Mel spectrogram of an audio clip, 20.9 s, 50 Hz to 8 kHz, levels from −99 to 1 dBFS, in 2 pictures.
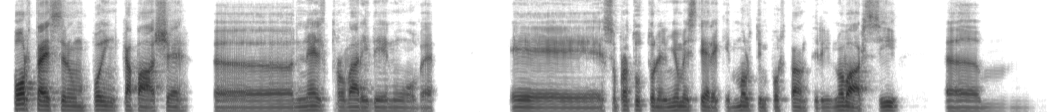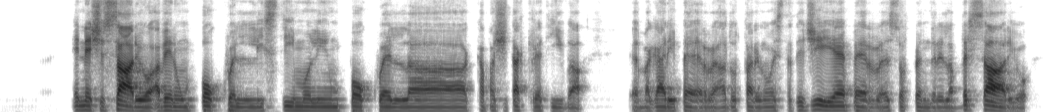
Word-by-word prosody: porta 135 -2 +7
a - - +10
essere 115 0 +1
un 105 -1 -6
po' 120 - +1
incapace, 100 -2 -1 0.2
uhm, 90 +1 -5
nel 105 +2 -2
trovare 95 -1 -1
idee 90 +1 -6
nuove 90 -1 -9 0.7
e 90 -2 -4
soprattutto 120 -2 -5
nel 95 -1 -3
mio 105 +2 -2
mestiere, 105 -2 -2
che - - -13
è - - -16
molto 105 +1 -3
importante 95 -1 -5
rinnovarsi, 105 +2 0 0.4
uhm, 90 0 -7 1.1
è - - -4
necessario 95 0 +8
avere 105 -1 +2
un 95 0 -4
po' 110 -3 +2
quelli 95 -2 -3
stimoli, 100 0 -2
un 95 0 -5
po' 100 -2 +1
quella 95 -1 +1
capacità - - -2
creativa, 95 -2 -6 0.4
ehm, - - -8
magari, 95 -2 0
per - - -2
adottare - - -4
nuove 95 +1 -6
strategie, 110 +3 0
per 95 -2 -2
sorprendere 90 -1 -6
l'avversario. 95 -1 +4
95 Hz, 125 wpm, -25 LUFS, 90-105 Hz, 1.1 s, a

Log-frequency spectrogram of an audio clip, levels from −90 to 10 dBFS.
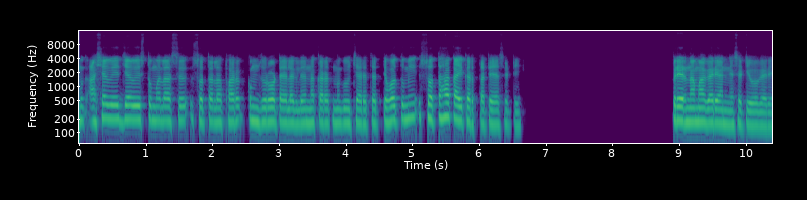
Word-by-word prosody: मग 185 - -4
अशा 180 +4 0
वेळेस, 200 -1 +1
ज्यावेळेस 195 -1 +2
तुम्हाला 185 -1 -1
असं 185 +1 -3 0.2
स्वतःला 175 -1 -2
फार 175 +1 0
कमजोर 175 -2 -1
वाटायला 170 -2 +2
लागलं, 165 +1 -2
नकारात्मक 165 0 -3
विचार 165 0 -3
येतात, 165 +1 -3
तेव्हा 180 +2 +3
तुम्ही 205 +2 -2
स्वतः 210 +2 +3
काय 190 -2 +6
करता 175 -3 -1
त्याच्यासाठी? 155 -2 -4 2.3
प्रेरणा 180 -2 +6
माघारी 165 -1 +3
आणण्यासाठी 155 -1 -3
वगैरे. 145 -1 -2
175 Hz, 140 wpm, -24 LUFS, 165-185 Hz, 2.3 s, काय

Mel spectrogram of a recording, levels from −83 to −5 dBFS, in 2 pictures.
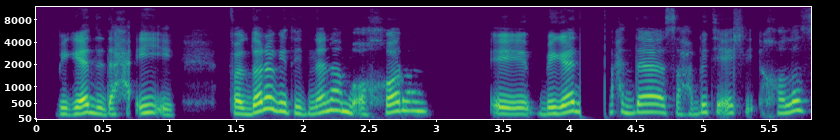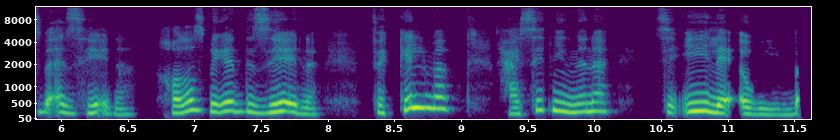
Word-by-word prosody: بجد 190 +2 +3
ده 175 - -2
حقيقي، 215 +5 -3 0.4
فلدرجة 255 - +4
إن 185 +1 -4
أنا 285 +6 +2
مؤخرًا 265 +2 0 0.5
آآ، 180 -2 +1
بجد 200 +8 +3 0.2
واحدة 235 0 +1
صاحبتي 185 +2 -6
قالت 220 - -5
لي: - - -13
"خلاص 255 +5 -2
بقى 235 -1 -3
زهقنا، 195 -4 -6 0.2
خلاص 285 +9 0
بجد 250 0 +1
زهقنا" 230 -5 +2 0.4
فالكلمة 340 - +3 0.3
حسّستني 275 +11 -3
إن 235 -2 +1
أنا 260 +1 -2 0.3
تقيلة 230 0 +3
أوي 170 -3 -4
230 Hz, 130 wpm, -23 LUFS, 190-265 Hz, 0.5 s, فلدرجة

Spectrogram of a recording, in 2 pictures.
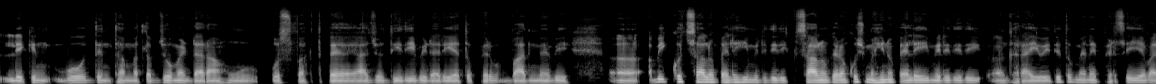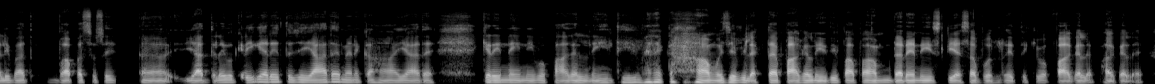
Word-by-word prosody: लेकिन 90 +2 0 0.2
वो 90 0 +1
दिन 90 -1 -3
था, 90 - +1
मतलब 85 +1 -3
जो 95 -2 +2
मैं 90 -1 0
डरा 80 0 +2
हूँ 80 -1 -4 0.2
उस - - -1
वक़्त 85 -1 -5
पे 90 - +4 0.2
या 85 -1 +1
जो 90 +1 -3
दीदी 85 0 -1
भी 90 - 0
डरी 80 -1 0
है। 85 - +2
तो 90 - -5
फ़िर 90 - 0
वो 90 - -5
बाद 85 0 +1
में 90 -1 -1
भी 90 -1 0
अ, 90 +1 -7 0.3
अभी 120 - +1
कुछ 125 -1 +3
सालों 110 -1 +5
पहले 105 0 +1
ही 105 0 +1
मेरी 100 -1 -3
दीदी, 100 0 0
सालों 100 0 +5
कह 100 - +2
रहा - - +5
हूँ 100 - -1
कुछ 120 +1 -1
महीनों 105 +1 +4
पहले 100 -2 +2
ही 95 0 +3
मेरी 95 +1 +1
दीदी 95 +1 -1 0.2
अ, 90 - -3
घर 85 0 -7
आई 85 0 +1
हुई 85 -1 0
थी। - - +2
तो 110 0 -5
मैंने 100 -1 -1
फ़िर - - -6
से 100 -2 0
ये 95 - +2
वाली 95 +1 0
बात 90 -1 -2 0.3
वापस 90 - +1
उसे 95 - -4
अ, 85 -2 -5 0.2
याद 90 -1 +2
दिलाई। 100 - +1
वो 100 - +1
कह - - -5
रही 100 - 0
कि, 120 - 0
"अरे 115 0 +3
तुझे 105 0 0
याद 100 +3 +3
है?" 120 - +3
मैंने 105 0 -1
कहा, 95 -2 -5
"हाँ, 90 0 -2
याद 90 -1 -1
है।" - - -2 0.5
कह 110 - +3
रही 100 0 +4
नहीं-नहीं 95 -2 -1
वो 95 0 -2
पागल 85 0 +1
नहीं 85 +1 -3
थी। 100 0 -2
मैंने 110 +1 +2
कहा - - +1
हाँ, 90 - +9
मुझे 90 +2 +3
भी 100 +2 +1
लगता 85 +2 +2
है - - +5
पागल 85 +2 +5
नहीं 85 -2 +1
थी। 100 - +1
पापा 90 0 +3
हम 90 +2 -1
डरे 90 0 +5
नहीं 95 0 +2
इसलिए 90 +1 +1
ऐसा 85 - 0
बोल 85 +1 -4
रहे 90 - -1
थे - - -14
की - - -8
वो - - -6
पागल 85 +2 +3
है - - -3
पागल - - -1
है। - - -8
90 Hz, 270 wpm, -23 LUFS, 85-100 Hz, 0.5 s, हाँ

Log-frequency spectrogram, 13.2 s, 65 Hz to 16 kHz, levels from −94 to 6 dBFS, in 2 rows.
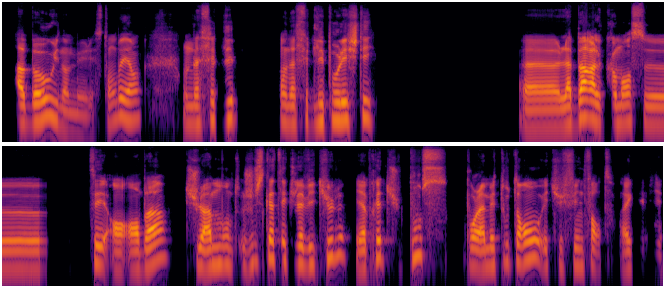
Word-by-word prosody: Ah 145 - +7
bah, 145 +1 +2
oui, 170 +1 0
non - - -6
mais 95 -3 -15
laisse 90 - -15
tomber, 160 +5 -3
hein. 160 +1 -1 0.4
On 135 - -6
a 135 - 0
fait 155 +3 -3
des 165 +1 -2 0.4
on 145 -1 -3
a 135 - 0
fait - - -5
de 130 - -12
l'épaulé-jeté. 155 +2 +2 1.5
Heu, 115 +1 +2
la 130 +3 +4
barre, 175 0 +10
elle 145 - 0
commence, 145 0 -1
heu, 130 -1 -4 0.4
tu 165 - -2
sais - - -1
en 125 - +2
en 130 0 +3
bas. 180 +9 +5 0.2
Tu - - -1
la 135 - +7
montes 155 0 -6
jusqu'à 175 +4 +2
tes 185 - -4
clavicules 160 +8 -2
et - - -3
après, 200 +9 +1
tu - - -7
pousses 210 +2 0 0.2
pour 145 - +1
la 135 - +7
mettre 145 +4 -6
tout 170 +1 -2
en 175 +2 +4
haut - - -4
et 140 - -7
tu - - -6
fais - - -7
une 140 - -11
fente - - -7
avec - - -5
tes - - -20
pieds. - - -17
145 Hz, 235 wpm, -25 LUFS, 130-165 Hz, 1.5 s, barre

